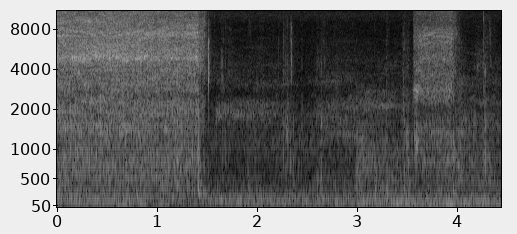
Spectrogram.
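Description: Spray-type coil cleaner sprayer misting cleaner onto an HVAC evaporator coil, a loud close hiss for about a second and a half, then a quieter pause and a second short hissing burst.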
